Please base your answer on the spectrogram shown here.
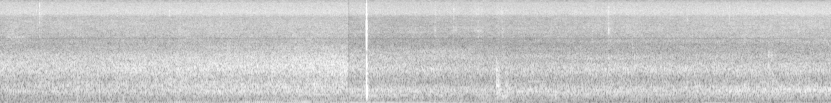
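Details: Quiet, steady background hiss with one sharp tick partway through and a fainter knock later; no animal calls.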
